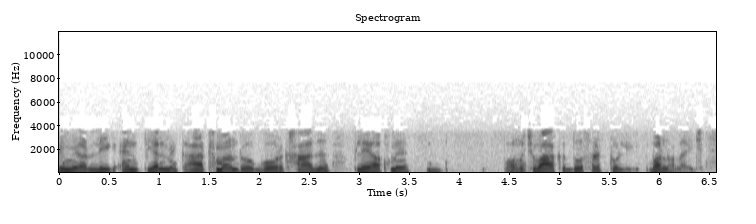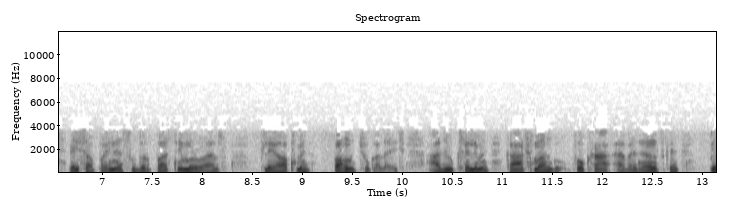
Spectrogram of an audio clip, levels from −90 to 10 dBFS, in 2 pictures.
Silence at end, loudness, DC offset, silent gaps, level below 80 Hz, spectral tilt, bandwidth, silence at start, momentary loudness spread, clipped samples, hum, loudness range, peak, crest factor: 0 s; -21 LUFS; under 0.1%; none; -68 dBFS; -10 dB/octave; 3.8 kHz; 0 s; 12 LU; under 0.1%; none; 3 LU; -2 dBFS; 18 dB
